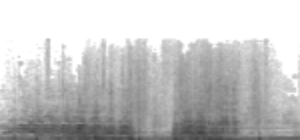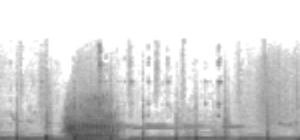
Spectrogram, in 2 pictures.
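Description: A horse whinnies twice in the first two and a half seconds, then gives a short breathy burst about four seconds in, with hooves striking the ground, over a sustained background music bed.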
